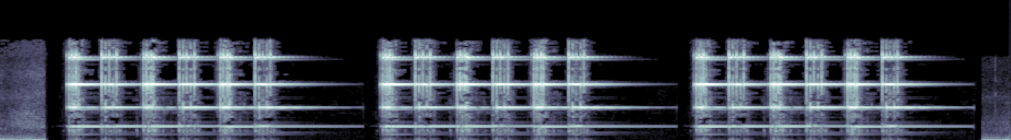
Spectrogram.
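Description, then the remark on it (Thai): A bicycle bell rings in three quick bursts of rapid trills, each a cluster of bright metallic dings, loud with short pauses between, no voices present, heard in a public park in Thailand. “ใช่แล้วค่ะคะมีมากมายหลากหลายสวนสาธารณะนะคะ ที่มีจักรยานให้เช่าหรือไม่ก็นำจักรยานไปขี่ได้ใช่ค่ะ สนุกมีความสุขแล้วเวลาได้ยินเสียงจักรยานนะะ”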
